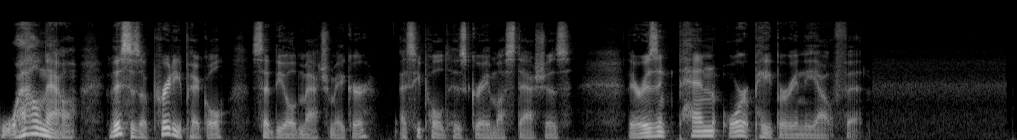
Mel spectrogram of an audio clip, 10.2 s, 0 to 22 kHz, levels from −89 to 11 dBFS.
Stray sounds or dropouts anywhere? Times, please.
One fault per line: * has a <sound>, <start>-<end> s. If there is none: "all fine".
all fine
